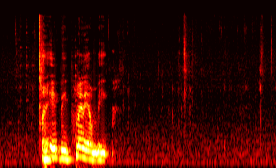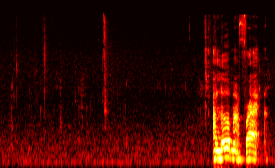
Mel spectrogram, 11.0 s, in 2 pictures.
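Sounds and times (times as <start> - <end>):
person chewing quietly: 2.2 - 9.8.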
